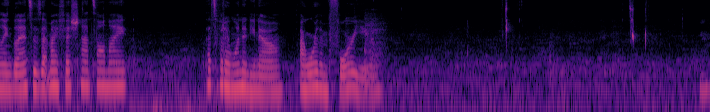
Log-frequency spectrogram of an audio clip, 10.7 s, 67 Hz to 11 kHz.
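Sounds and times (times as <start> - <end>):
speech: 0.0 - 2.0, 3.1 - 5.8
wet kissing smacks at the entrance of a restaurant: 7.5 - 7.9, 9.4 - 9.8.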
